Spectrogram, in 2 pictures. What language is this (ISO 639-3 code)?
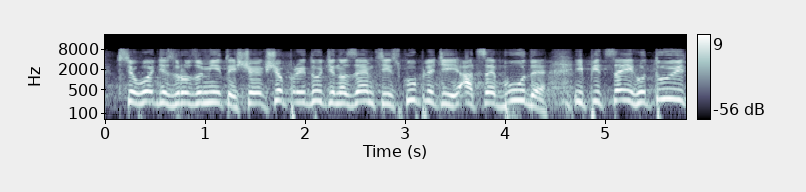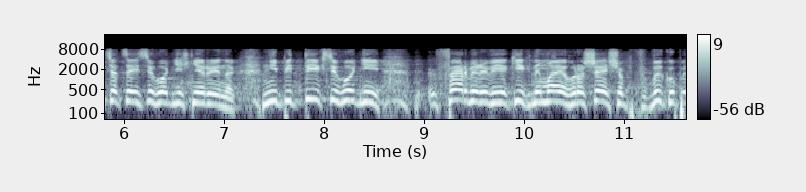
ukr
